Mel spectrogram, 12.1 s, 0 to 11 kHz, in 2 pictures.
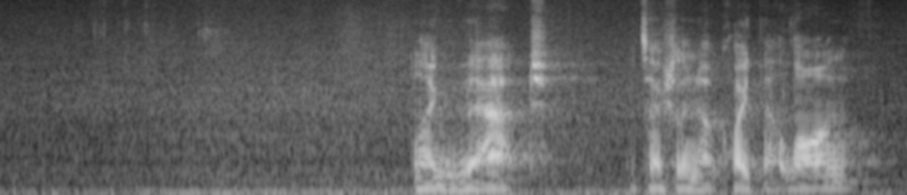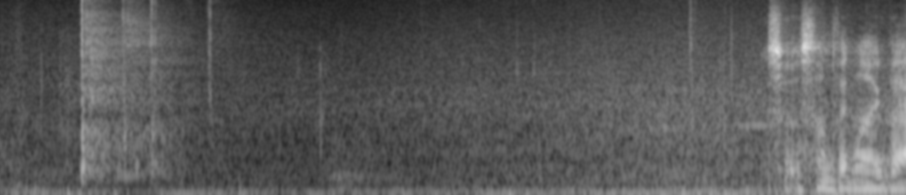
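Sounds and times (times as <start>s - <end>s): tape and paper handling clicks: 6.5s - 7.6s.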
